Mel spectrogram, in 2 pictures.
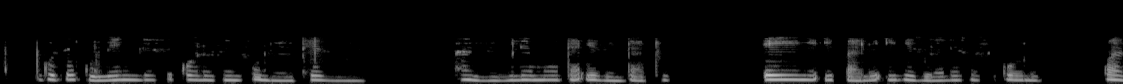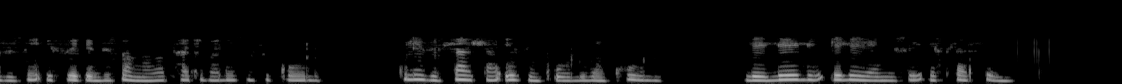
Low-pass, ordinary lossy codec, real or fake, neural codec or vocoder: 3.6 kHz; MP3, 32 kbps; real; none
